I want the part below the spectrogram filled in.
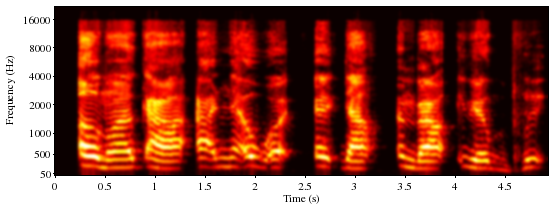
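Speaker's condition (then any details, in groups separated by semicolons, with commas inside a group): Cerebral palsy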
